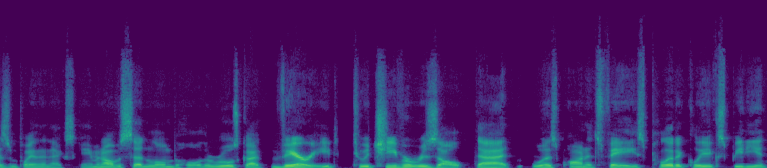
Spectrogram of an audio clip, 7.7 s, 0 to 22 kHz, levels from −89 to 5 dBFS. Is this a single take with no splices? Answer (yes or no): no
